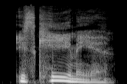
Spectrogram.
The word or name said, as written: ischemia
